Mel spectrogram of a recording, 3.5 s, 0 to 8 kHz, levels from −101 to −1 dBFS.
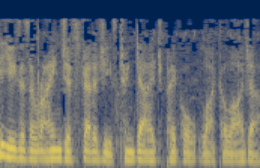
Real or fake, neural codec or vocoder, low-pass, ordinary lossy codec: real; none; 7.2 kHz; MP3, 24 kbps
